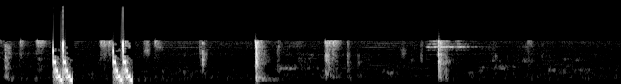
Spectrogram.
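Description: Computer keyboard and mouse in use: a few sharp knocks and clicks, two loud ones in the first second and a half, one more at about two and a half seconds and another at about four and a half, with faint ticks in between.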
